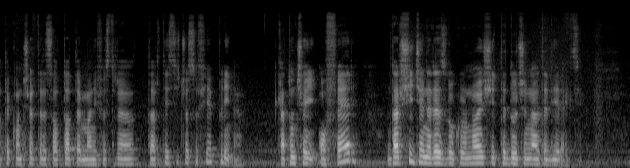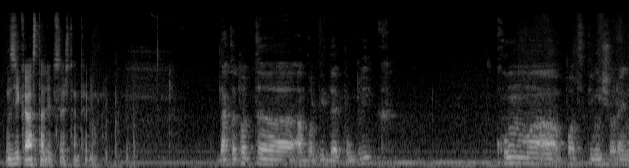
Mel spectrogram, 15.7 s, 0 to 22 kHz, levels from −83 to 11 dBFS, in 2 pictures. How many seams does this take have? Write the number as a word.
zero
